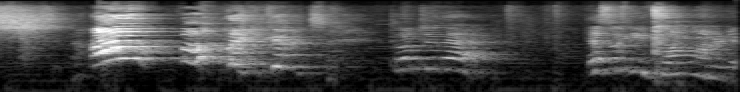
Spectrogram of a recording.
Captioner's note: screams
